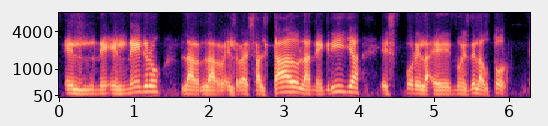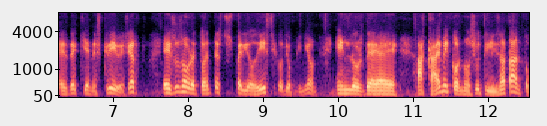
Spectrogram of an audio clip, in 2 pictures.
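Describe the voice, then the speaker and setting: A man gives an online class lecture in a measured, explanatory way. He stops often on tag questions and fillers. The sound is dry and close, at a middle pitch. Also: a bit bright, no room sound. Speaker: university lecturer. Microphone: computer mic on a video call.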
